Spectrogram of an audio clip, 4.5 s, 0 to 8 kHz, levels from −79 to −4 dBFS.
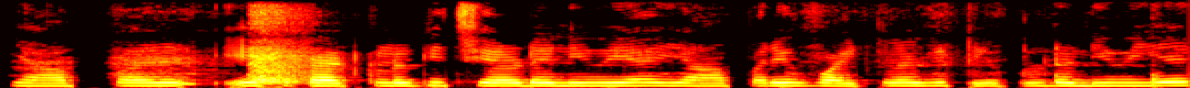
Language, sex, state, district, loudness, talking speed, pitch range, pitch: Hindi, female, Delhi, New Delhi, -16 LUFS, 230 wpm, 255-265 Hz, 260 Hz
